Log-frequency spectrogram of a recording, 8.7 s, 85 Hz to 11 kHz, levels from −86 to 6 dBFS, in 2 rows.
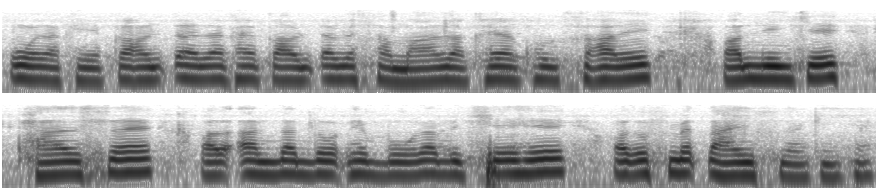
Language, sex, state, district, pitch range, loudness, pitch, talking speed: Hindi, male, Madhya Pradesh, Katni, 170-185 Hz, -16 LUFS, 175 Hz, 170 wpm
